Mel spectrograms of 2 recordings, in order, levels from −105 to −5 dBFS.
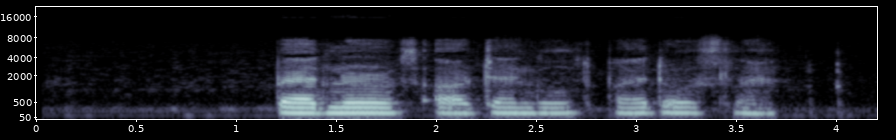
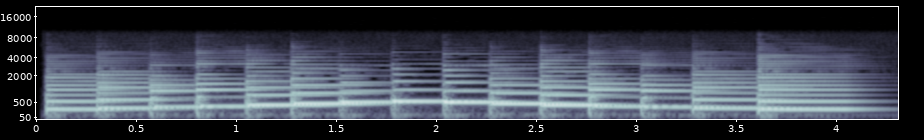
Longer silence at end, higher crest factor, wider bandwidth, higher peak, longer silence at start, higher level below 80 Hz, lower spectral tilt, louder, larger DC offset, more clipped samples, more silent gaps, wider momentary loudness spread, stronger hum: first, 0.55 s vs 0.05 s; first, 20 dB vs 12 dB; about the same, 7.8 kHz vs 7.4 kHz; about the same, -14 dBFS vs -12 dBFS; first, 1.2 s vs 0.05 s; second, -72 dBFS vs -58 dBFS; first, -8 dB/octave vs -6.5 dB/octave; second, -32 LUFS vs -25 LUFS; neither; neither; neither; first, 16 LU vs 5 LU; neither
